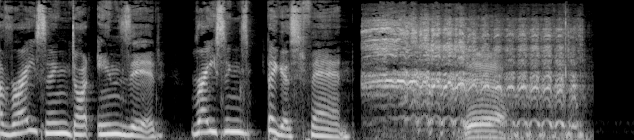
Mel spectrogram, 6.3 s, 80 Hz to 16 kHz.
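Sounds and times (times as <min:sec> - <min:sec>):
speech: 0:00.0 - 0:03.8, 0:04.6 - 0:05.8
horse neighing: 0:03.6 - 0:06.0.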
